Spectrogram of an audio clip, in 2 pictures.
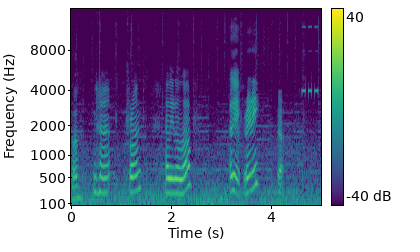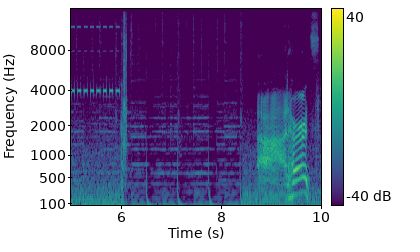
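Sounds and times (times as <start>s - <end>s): camera self-timer beeping: 4.6s - 6.0s.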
